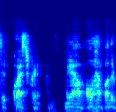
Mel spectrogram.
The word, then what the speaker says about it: QUESCREN: communities research network, or as I like to pronounce it, QUESCREN.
